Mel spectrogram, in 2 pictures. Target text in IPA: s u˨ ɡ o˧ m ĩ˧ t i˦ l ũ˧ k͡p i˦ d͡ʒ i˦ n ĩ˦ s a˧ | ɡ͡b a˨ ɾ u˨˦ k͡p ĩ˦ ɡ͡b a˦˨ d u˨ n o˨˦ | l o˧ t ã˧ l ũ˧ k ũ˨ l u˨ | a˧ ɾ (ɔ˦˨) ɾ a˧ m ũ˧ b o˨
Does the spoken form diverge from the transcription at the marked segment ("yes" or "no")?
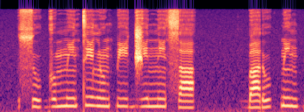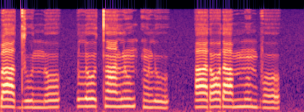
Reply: yes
